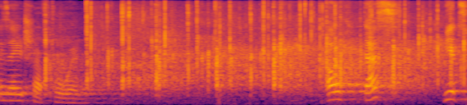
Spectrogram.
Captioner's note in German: Beifall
